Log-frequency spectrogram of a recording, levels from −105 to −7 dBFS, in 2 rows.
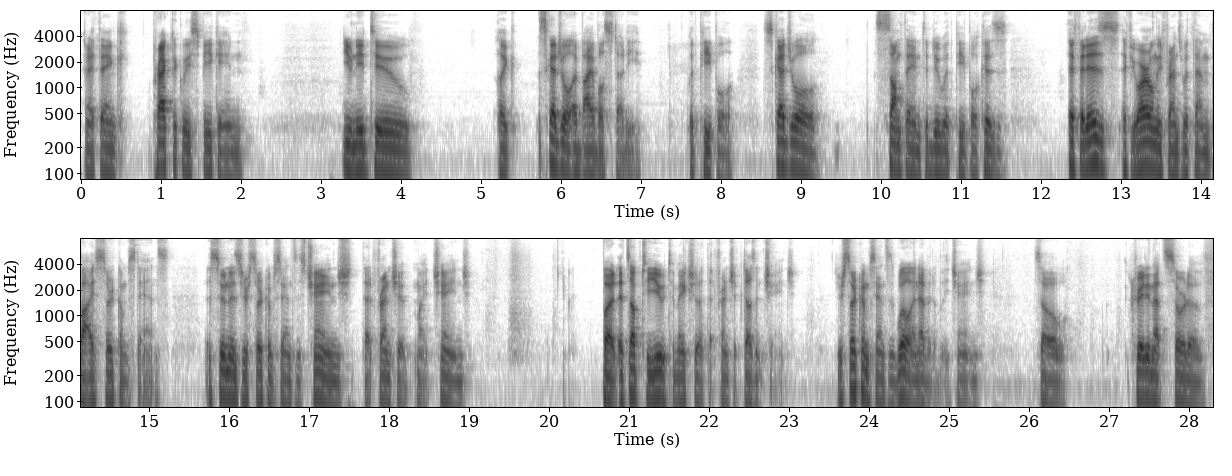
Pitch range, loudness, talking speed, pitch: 90-115 Hz, -35 LUFS, 140 wpm, 100 Hz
